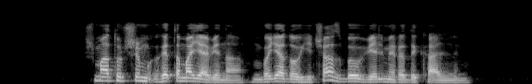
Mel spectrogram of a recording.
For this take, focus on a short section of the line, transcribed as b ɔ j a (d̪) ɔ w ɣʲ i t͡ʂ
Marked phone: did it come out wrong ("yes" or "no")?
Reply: no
